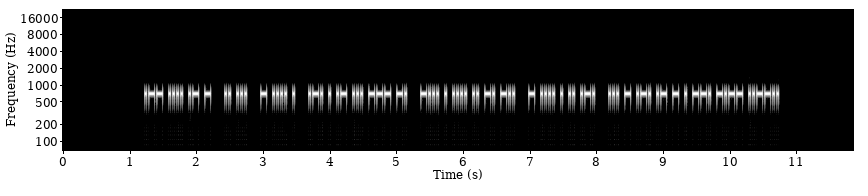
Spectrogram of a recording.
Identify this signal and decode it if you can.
Morse code, heard as a keyed tone, about 40 wpm, 700 Hz. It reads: WHAT IS THE REASON BEHIND THEIR STRATEGY?
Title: Sentences from Top 1000 Words - Review Part 5 - 40wpm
